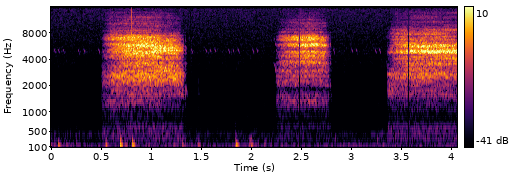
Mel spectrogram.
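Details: Wild barn owl young begging at feeding time: three long, rough hissing shrieks, each nearly a second, with low knocking and shuffling sounds in the gaps.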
